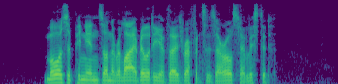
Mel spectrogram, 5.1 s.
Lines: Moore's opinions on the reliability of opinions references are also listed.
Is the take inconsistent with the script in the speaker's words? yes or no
yes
